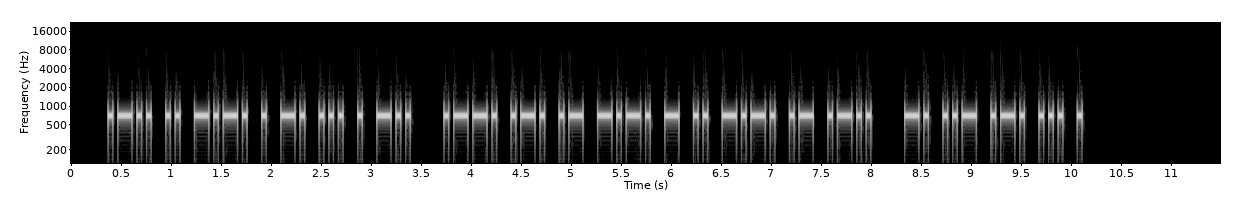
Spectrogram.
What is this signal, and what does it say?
Morse code, heard as a keyed tone, about 25 wpm, 700 Hz. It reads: LICENSED PRACTICAL NURSE
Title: Practice QSO - Exchange 3 - More Info - 25wpm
